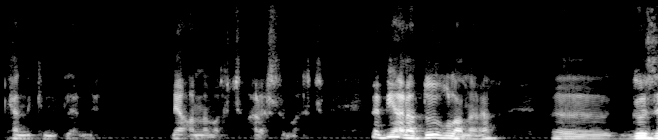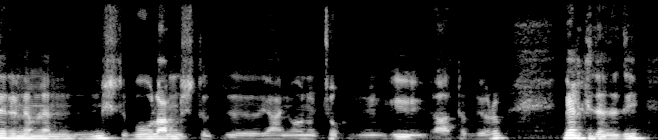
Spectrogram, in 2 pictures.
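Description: A middle-aged man talks through his commentary in a gravelly, husky voice. He chats along with frequent hesitation sounds and now and then climbs into emphatic, rising outbursts. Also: medium pitch. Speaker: commentator on a web TV channel. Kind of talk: casual spoken commentary with anecdotes.

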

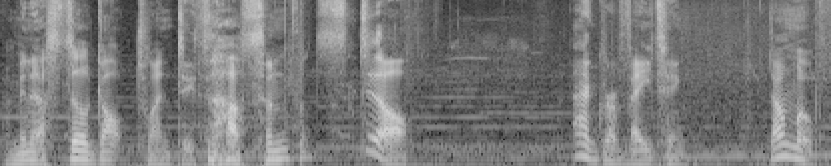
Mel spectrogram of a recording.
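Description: A man's voice: medium pitch, very animated, slow, a bit bright, faint music behind. A man casually commenting on his own gameplay in a let's play, muttering and laid-back, now and then swearing.

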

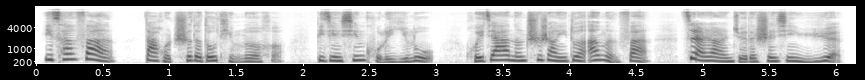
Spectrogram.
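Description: Brisk woman narrating an audio comic. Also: on the high side, lively intonation, no room sound, clean studio sound. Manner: brisk storytelling.

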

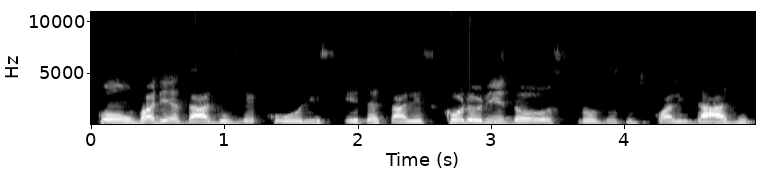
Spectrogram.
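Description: A woman's voice: medium pitch, measured pace, no echo. A middle-aged woman hosting a chatty vlog in a playful, cutesy streamer manner, recorded on a camera at home. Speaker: vlog channel host. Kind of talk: chatty vlog product presentation with cute Japanese greetings. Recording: dull lo-fi camera sound.

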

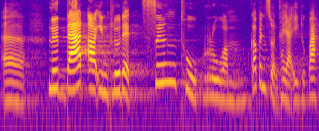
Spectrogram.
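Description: A woman tutoring an exam class in a lively, chatty way, addressing students like kids. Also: on the high side, measured pace, in a large hall.

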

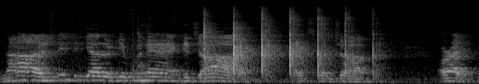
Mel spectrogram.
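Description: A man's voice: fairly high pitch, fairly even intonation, moderate pace. Older male karate instructor, roomy and distant. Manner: commanding, instructional, calling out short counted cues. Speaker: martial arts instructor. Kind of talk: karate lesson with call-and-response drills. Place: large martial arts studio, indoors. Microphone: far camera. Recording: roomy, distant mic with faint noise.

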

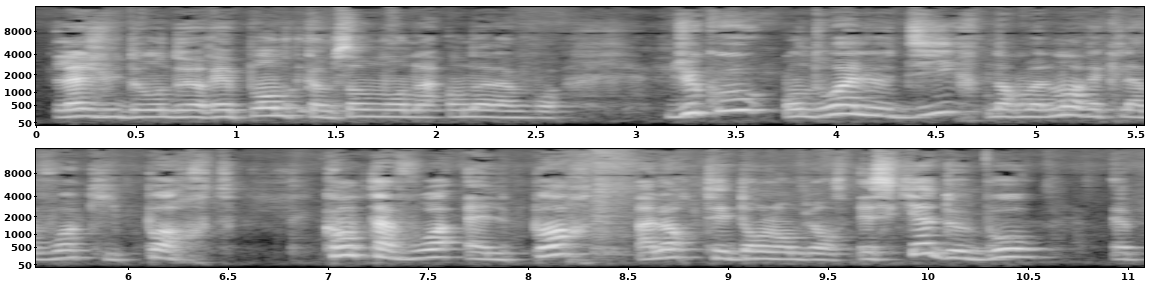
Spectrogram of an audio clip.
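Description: Guy guiding a group on a train, lively teacher vibe, keeps asking questions. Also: high-pitched. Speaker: religious guide. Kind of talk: explaining to a travelling group. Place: train carriage.

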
